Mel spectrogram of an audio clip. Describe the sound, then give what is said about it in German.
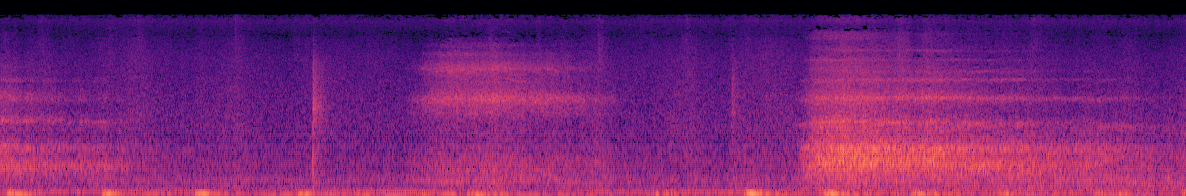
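Deep breathing in and out during a guided relaxation gives two long, airy breaths, the second louder and fuller, with quiet pauses around them. “Dazu atmen wir wieder tief ein und aus.”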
